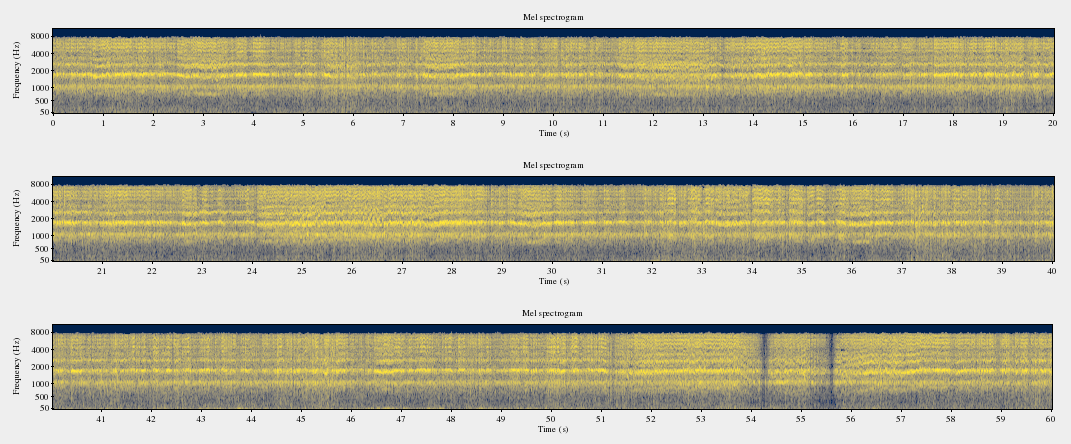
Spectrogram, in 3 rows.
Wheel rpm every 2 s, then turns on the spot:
230, 230, 230, 230, 230, 230, 210, 220, 230, 230, 240, 230, 200, 200, 230, 230, 240, 230, 230, 230, 230, 240, 230, 230, 240, 220, 170, 90, 190, 230.
none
